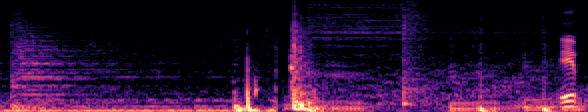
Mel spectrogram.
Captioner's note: car door slams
